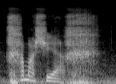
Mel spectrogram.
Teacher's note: So if we were to be transported, we went back in time 2,000 years, you would hear his followers call them Yeshua Hamashiach, with a ch sound. You have to add a little bit of a throaty little ch.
